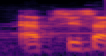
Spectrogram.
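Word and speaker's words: abscissa: X coordinate को एब्सिसा कहते हैं, ठीक है। एब्सिसा कहते हैं, है ना। एम सी श प्रोनाउंसिएशन ऐसे करेंगे, है ना।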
